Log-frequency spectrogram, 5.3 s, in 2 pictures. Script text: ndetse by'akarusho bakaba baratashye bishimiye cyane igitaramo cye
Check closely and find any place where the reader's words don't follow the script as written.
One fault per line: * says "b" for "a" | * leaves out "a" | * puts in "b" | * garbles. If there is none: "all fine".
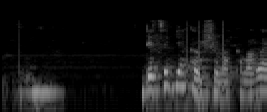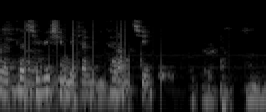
all fine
